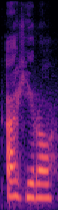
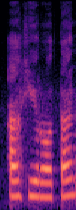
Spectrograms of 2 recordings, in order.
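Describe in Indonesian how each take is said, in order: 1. Kata ini berakhir dengan bunyi h yang lembut. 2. Kata ini berakhir dengan t dan -an.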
